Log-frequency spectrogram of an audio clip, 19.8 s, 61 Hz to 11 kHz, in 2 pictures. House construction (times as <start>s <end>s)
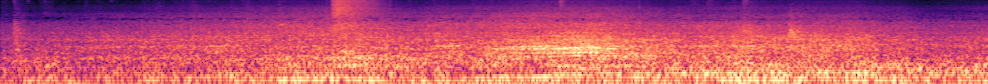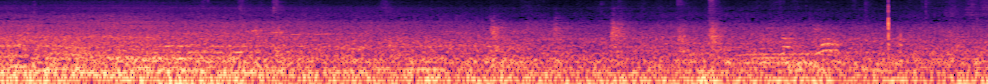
11.6s 19.7s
